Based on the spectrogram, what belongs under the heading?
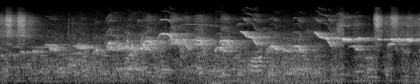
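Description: Greater green leafbird singing a fast, unbroken run of bright whistles, chirps and slurred rising and falling notes, with high, thin twitters mixed in.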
